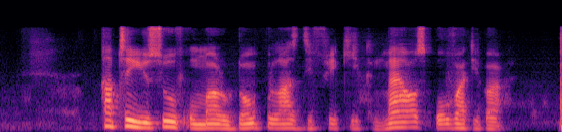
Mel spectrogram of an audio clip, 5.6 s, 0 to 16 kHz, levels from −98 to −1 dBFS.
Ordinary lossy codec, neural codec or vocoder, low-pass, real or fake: none; codec, 16 kHz, 0.8 kbps, ZipCodec; 7.2 kHz; fake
